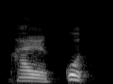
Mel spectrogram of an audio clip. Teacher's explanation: 이럴 경우에도 이 뒤에 그가 된소리로 바뀌어서 갈 곳 요렇게 발음이 되겠네요. 요런 경우도 된소리 대기라는 거지.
